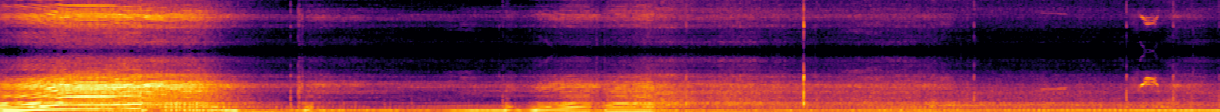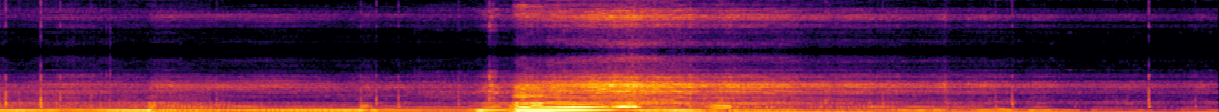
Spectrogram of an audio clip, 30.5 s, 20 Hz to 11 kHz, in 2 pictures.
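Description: Stunt motorcycle engine revving hard right at the start and again about 22 seconds in, with a shorter rev around 7 seconds and a long steady throttle between, as the bike is held up on its back wheel in a wheelie. The revs drop and it grows quieter near the end.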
